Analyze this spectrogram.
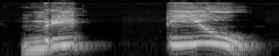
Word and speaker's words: मृत्यु: वृष, वृष, गृह, गृह, मृत्यु यानी कि आधा त य के साथ में संयुक्त है यानी कि जुड़ा हुआ है, तो त को य के साथ में मिला करके हम लोग उच्चारण करेंगे मृत्यु, वृट, वृट, वृद्ध, वृद्ध।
